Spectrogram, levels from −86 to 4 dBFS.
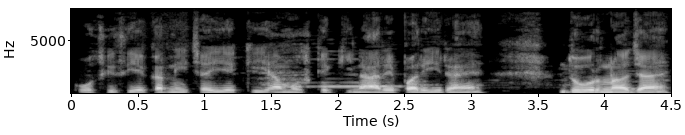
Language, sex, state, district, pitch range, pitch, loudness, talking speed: Hindi, male, Uttar Pradesh, Gorakhpur, 100-105 Hz, 100 Hz, -18 LUFS, 185 wpm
